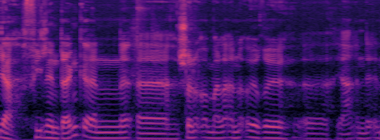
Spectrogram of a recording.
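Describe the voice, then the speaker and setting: Noticeable background noise runs behind this recording. A man speaks at a fairly slow pace. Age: 30s. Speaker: wedding photographer, podcast co-host. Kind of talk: casual chat.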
